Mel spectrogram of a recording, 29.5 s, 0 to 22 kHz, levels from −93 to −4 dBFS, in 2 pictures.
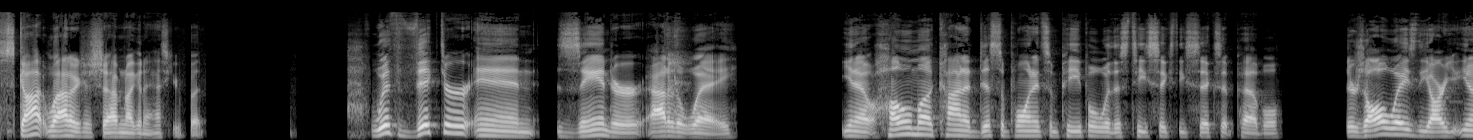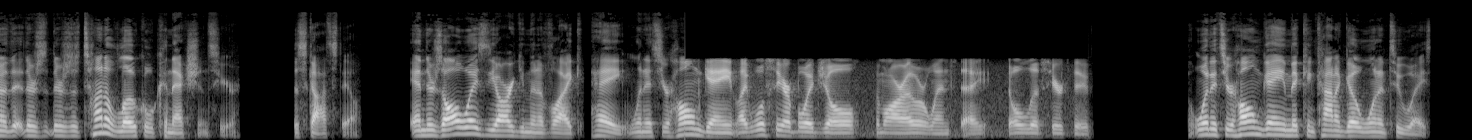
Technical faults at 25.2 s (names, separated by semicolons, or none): input switched to a poorer device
